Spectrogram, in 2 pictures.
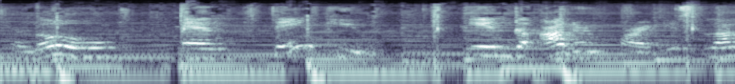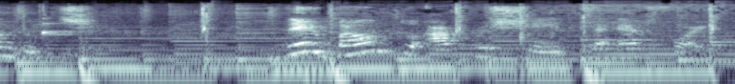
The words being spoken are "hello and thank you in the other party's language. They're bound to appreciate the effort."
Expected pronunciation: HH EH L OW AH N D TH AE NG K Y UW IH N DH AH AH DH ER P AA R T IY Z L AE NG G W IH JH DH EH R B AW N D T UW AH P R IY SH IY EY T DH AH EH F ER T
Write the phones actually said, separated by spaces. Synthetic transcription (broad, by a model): L OW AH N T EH K Y UW IH N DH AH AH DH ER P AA R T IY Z L AE NG G W IH JH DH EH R B AW N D T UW AH P R IY SH IY EY T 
